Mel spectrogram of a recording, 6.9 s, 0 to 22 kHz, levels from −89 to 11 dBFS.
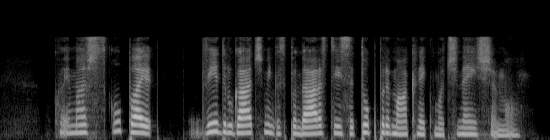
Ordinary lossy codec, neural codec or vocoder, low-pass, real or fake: none; codec, 16 kHz, 1.1 kbps, Voila-Tokenizer; none; fake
